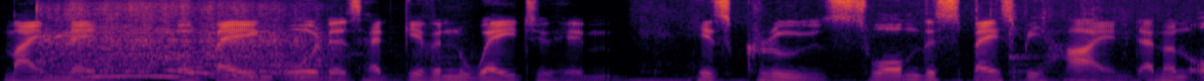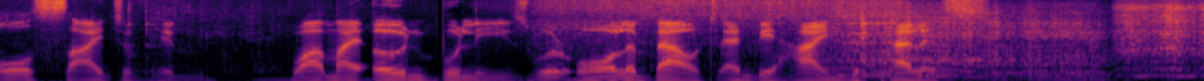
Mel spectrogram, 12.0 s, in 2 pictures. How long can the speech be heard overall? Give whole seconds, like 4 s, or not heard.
11 s.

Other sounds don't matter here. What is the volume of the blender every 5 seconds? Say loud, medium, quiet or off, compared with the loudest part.
loud, off, loud.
